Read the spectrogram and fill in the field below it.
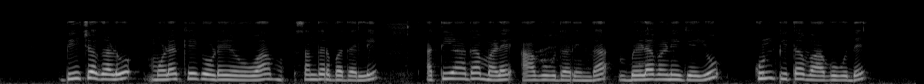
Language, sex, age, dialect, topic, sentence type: Kannada, female, 25-30, Central, agriculture, question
